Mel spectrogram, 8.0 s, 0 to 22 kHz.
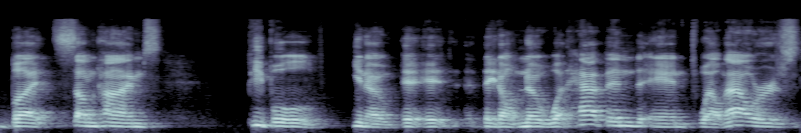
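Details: Aphasia, a mix of Broca's and Wernicke's, in a 47-year-old male after a massive stroke 6 years ago, with seizures; he had to relearn to talk and still has word-finding blocks.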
